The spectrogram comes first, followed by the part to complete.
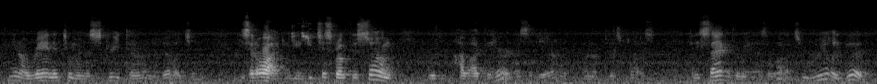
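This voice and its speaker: A man talks at a very fast pace with lively intonation and a fairly high pitch. His loudness swings widely, and audible room echo surrounds him. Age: 60s. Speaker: interviewee, folk music scene figure. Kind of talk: interview. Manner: hesitant with fillers.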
